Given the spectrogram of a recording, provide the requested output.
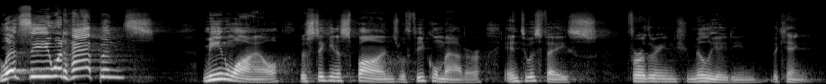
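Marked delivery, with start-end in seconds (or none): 0.0-1.5 high, mocking taunting tone. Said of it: "some are mocking him".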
